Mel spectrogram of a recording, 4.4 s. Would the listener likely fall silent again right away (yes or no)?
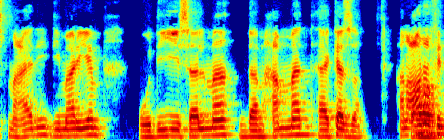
yes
